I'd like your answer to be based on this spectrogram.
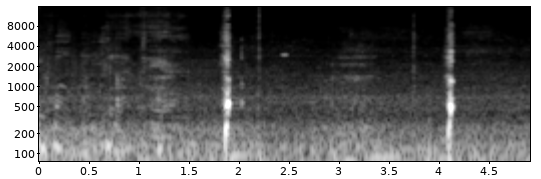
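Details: Two sharp, abrupt hiccups about two seconds apart over steady car road noise, from a person hiccuping while driving who finds it hard to speak, with no burps; ordinary hiccups.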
